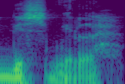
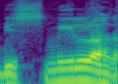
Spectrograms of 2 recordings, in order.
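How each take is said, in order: First: "bismillah" with a light, thin L and open "lah"; softer bismillah ending in clear "lah", no O; thin Allah. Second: "bismillah" with the last vowel rounded to O, "bismilloh"; wrong O sound. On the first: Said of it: "Ini dibacanya nggak bunyi A". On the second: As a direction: mispronounce bismillah with a thick "loh" ending. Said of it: "nggak bunyi O. Jangan bismillah". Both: Shown as a demonstration.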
